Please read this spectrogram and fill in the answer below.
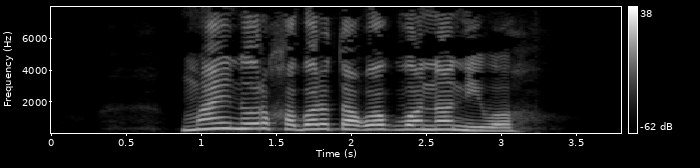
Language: Pashto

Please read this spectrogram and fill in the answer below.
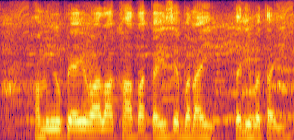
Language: Bhojpuri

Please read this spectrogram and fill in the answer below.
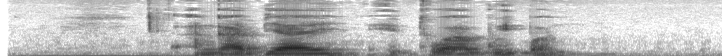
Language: Bulu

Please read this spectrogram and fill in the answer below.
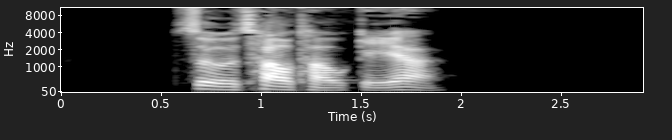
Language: Min Nan Chinese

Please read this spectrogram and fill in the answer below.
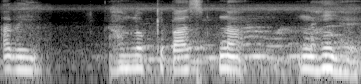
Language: Hindi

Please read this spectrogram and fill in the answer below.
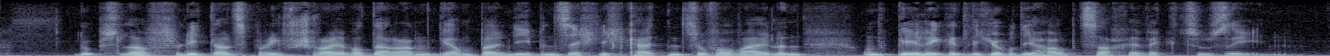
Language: German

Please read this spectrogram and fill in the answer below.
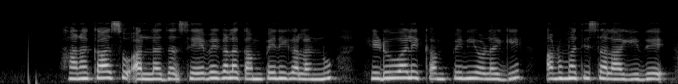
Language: Kannada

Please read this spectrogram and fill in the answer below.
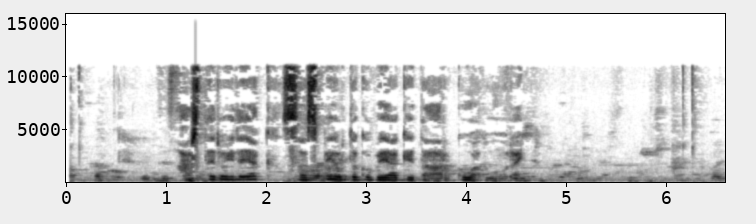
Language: Basque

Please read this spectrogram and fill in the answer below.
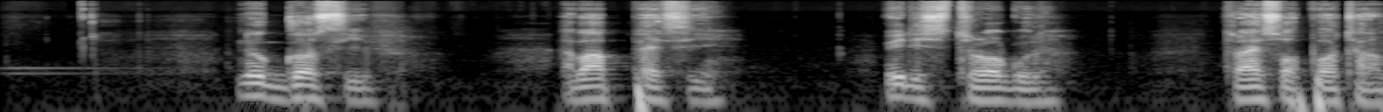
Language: Nigerian Pidgin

